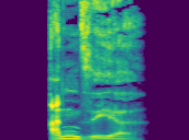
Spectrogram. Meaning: inflection of ansehen: 1. first-person singular dependent present 2. first/third-person singular dependent subjunctive I
- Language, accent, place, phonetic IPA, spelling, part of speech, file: German, Germany, Berlin, [ˈanˌzeːə], ansehe, verb, De-ansehe.ogg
